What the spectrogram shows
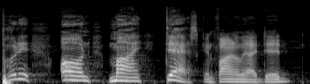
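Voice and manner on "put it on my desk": rude, loud, shrill, drawn-out yelling. Retelling how a woman kept yelling her demand, retelling a woman yelling. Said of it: "And she kept yelling".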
